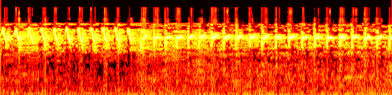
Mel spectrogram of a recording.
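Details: Ngekek-style song from a champion bird, a rapid high stutter of chirps that turns into a clean, even series of thin whistled notes partway through.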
